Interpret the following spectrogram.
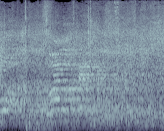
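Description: Raised, shouting voices carrying in a large hall, with one dull thump about half a second in, during a grappling exchange on the mat.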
